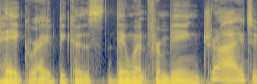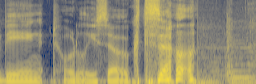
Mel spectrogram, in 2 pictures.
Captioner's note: laugh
